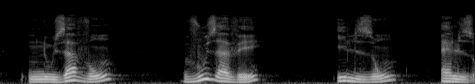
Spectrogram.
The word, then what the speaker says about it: nous avons: Nous avons, so you can put this little liaison, link between the two.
